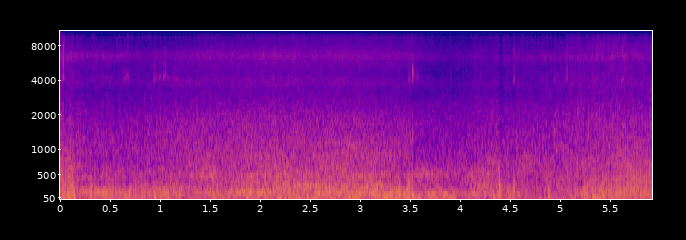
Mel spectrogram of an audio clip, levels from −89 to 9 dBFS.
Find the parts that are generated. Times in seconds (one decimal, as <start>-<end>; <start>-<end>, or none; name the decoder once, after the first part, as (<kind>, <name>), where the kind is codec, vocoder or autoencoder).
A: 0.0-1.0 (vocoder, Vocos); 4.5-5.9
